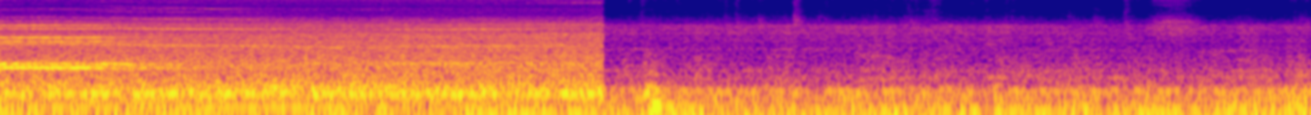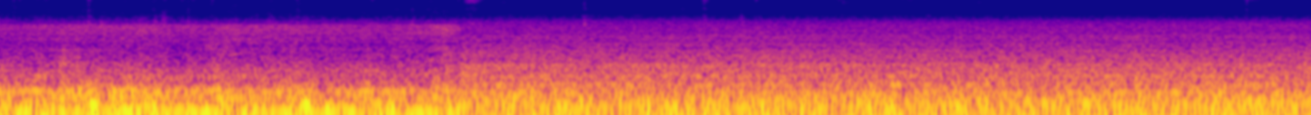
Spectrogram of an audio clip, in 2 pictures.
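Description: Electric express train moving along a station platform, its motors giving a high whine that fades within the first second or so. About three seconds in the sound changes to the low, steady, muffled rumble of a train running along the track, heard from inside the carriage.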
